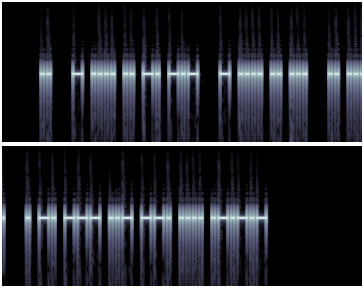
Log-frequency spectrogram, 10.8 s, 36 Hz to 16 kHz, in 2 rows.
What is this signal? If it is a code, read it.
Morse code, heard as a keyed tone, about 25 wpm, 700 Hz. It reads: I THINK THIS IS ENOUGH.
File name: practice / 25wpm / Sentences with 4-Word Phrases - 25wpm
